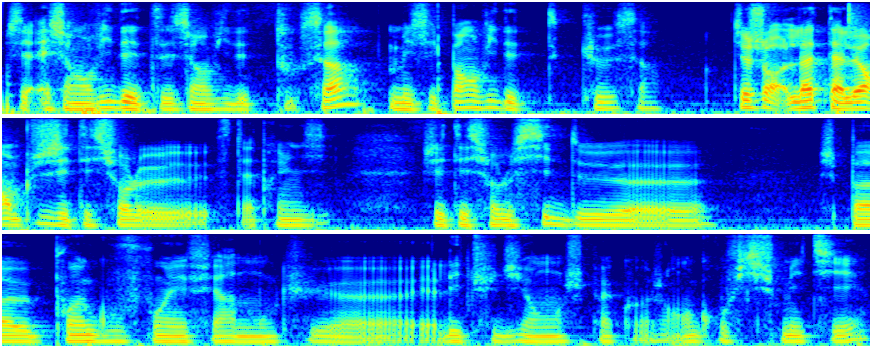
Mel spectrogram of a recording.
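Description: A man's plain, everyday voice, fairly low-pitched, with fairly even intonation at a moderate pace, on a very clean recording with a silent background. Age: 20s. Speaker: university student. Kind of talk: casual chat.

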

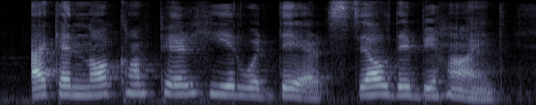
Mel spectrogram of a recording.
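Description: Lively intonation over a very clean recording with a silent background. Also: woman. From Morocco. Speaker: immigrant mother, guest. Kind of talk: casual interview. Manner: halting.

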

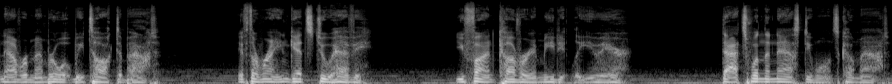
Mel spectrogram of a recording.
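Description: A man's gruff, put-on character voice, fairly low in pitch, at a moderate pace with long, frequent pauses, clear music in the background. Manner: gruff, stubborn, blunt.

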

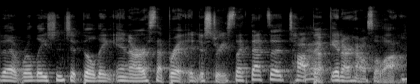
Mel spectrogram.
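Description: A woman's somewhat breathy voice. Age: 20s. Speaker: teacher. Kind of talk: casual chat.

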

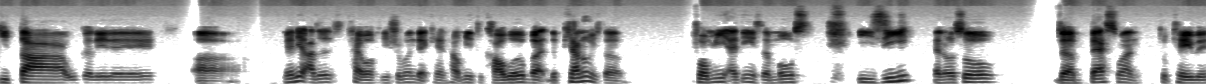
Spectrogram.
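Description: Pausing long and often, a man with a Malaysian accent speaks at a moderate pace with a fairly high pitch, fairly even intonation and big swings in loudness. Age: 20s. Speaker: guest singer. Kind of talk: casual chat.

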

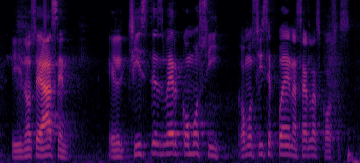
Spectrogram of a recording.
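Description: With an ordinary speaking voice, a man speaks at a fairly high pitch and a fairly slow pace, using ordinary pitch variation. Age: 30s. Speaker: podcast co-host. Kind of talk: casual chat.

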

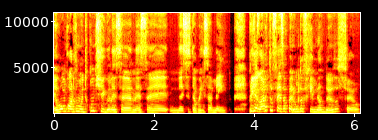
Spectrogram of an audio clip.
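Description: With a plain, everyday voice, a woman talks at a fairly quick pace, her fairly high pitch carrying lively intonation. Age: 20s. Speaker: plus-size model. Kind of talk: casual chat.

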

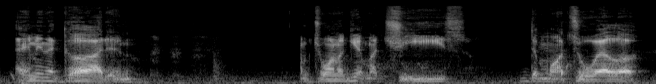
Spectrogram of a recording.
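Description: Using a raspy put-on character voice, a man speaks at a fairly slow pace with long, frequent pauses.

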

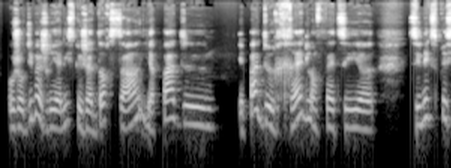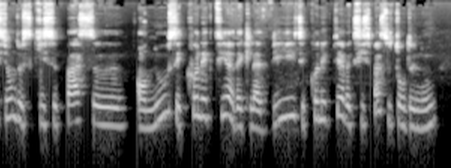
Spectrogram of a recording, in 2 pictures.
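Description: A woman's plain, everyday voice at a medium pitch and moderate pace, with lively intonation and very even loudness, on a very clean recording with a silent background. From France. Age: 40s. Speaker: poet. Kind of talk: interview.

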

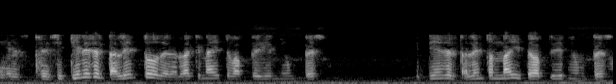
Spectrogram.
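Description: A man at medium pitch speaks at a very fast pace with monotone, flat intonation and big swings in loudness. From central Mexico (Puebla/Guerrero). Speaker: professional footballer. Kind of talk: interview. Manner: halting, many fillers and repetitions.

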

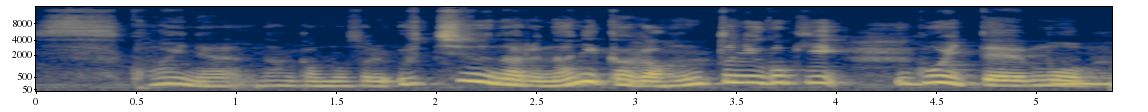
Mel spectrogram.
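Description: A woman's medium-pitched voice at a fairly slow pace, with very wide pitch swings and big swings in loudness. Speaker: podcast host. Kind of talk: casual chat.

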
